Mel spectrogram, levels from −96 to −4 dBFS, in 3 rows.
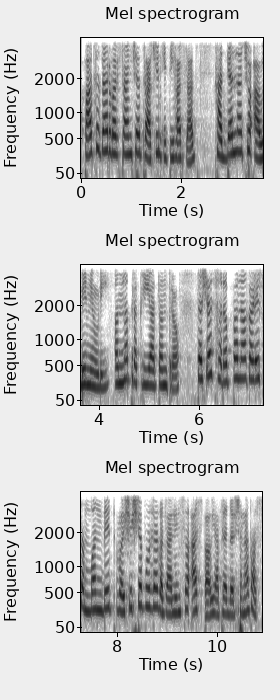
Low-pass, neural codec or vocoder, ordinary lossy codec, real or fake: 3.6 kHz; codec, 44.1 kHz, 3.4 kbps, Pupu-Codec; none; fake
